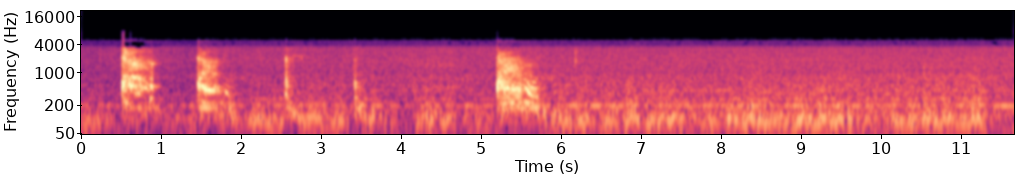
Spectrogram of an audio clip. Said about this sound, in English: Okay, I want you to open your mouth and cough.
